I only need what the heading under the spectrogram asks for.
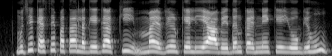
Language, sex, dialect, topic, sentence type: Hindi, female, Kanauji Braj Bhasha, banking, statement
